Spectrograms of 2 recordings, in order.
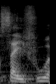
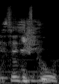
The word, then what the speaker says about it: Sifu: Depuis le début, début, début, début de l'année, on prononce toujours Saifu alors que c'est Sifu.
